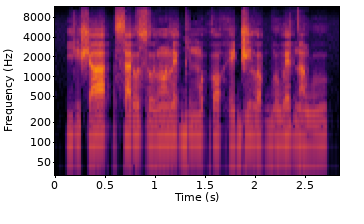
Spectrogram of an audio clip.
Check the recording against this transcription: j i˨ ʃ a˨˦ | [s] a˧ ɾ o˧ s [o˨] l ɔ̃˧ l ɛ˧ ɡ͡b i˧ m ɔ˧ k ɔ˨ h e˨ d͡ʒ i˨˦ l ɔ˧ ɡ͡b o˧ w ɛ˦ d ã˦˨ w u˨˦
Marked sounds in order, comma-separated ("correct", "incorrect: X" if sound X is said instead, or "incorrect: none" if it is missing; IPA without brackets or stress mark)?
correct, correct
